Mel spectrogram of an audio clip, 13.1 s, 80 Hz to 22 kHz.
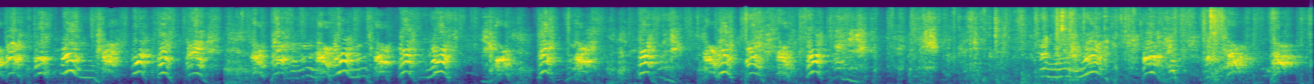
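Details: Sam, a Pomeranian spinning fast on a new mat on 24 November 2015, yaps continuously: quick high barks at about one and a half per second, steady and insistent, with light background noise.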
